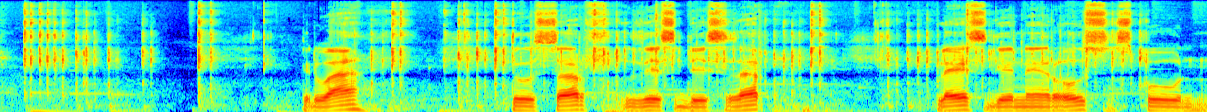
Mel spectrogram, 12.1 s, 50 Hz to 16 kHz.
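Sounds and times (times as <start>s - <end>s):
typing on computer keyboard: 0.0s - 2.8s, 3.5s - 11.8s.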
